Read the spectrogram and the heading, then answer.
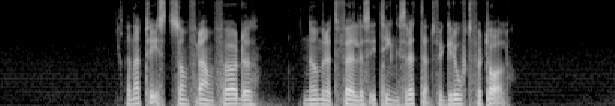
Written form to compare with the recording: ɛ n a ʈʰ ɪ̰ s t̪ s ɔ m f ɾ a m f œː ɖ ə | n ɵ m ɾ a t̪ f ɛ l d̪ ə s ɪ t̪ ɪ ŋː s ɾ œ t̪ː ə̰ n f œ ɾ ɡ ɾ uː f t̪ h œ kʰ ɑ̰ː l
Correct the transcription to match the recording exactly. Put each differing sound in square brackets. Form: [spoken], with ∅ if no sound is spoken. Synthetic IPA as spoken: ɛ n a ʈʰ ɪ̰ s t̪ s ɔ m f ɾ a m f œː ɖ ə | n ɵ m ɾ [ə] t̪ f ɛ l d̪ ə s ɪ [t̪ʰ] ɪ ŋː s ɾ [ɛ] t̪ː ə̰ n f œ ɾ ɡ ɾ uː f t̪ [f] œ [ʈʰ] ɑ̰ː l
